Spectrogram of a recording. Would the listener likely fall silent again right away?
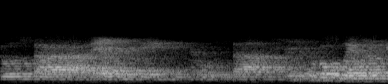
Yes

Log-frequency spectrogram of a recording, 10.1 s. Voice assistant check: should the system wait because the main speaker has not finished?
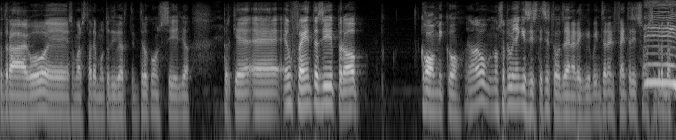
No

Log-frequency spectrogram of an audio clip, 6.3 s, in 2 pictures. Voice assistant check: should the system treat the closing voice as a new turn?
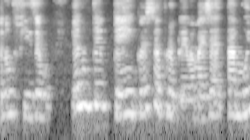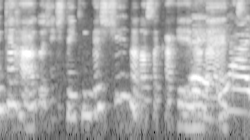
Yes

